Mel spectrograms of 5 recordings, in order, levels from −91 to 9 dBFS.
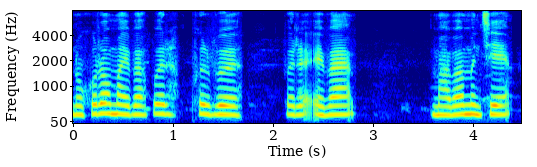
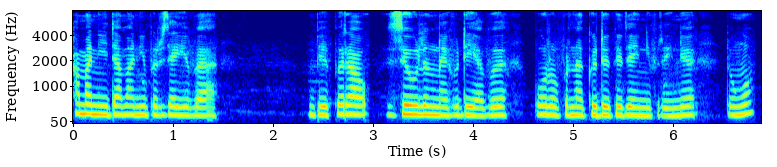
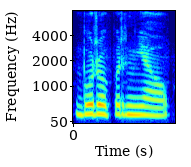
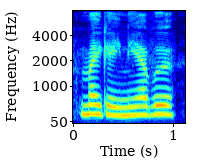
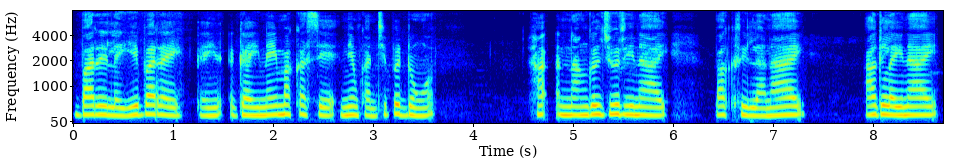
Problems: constant background noise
